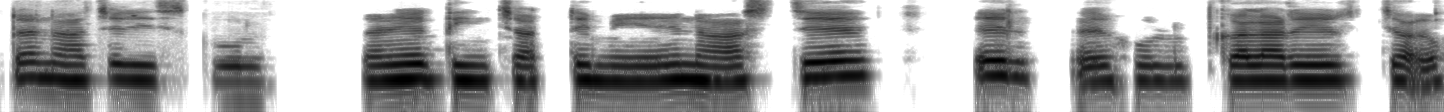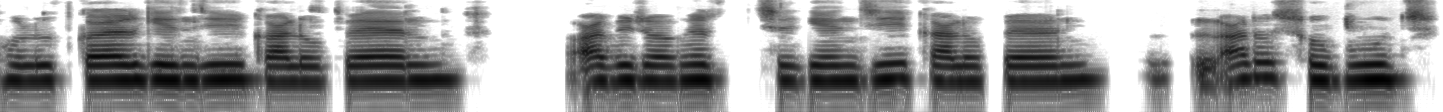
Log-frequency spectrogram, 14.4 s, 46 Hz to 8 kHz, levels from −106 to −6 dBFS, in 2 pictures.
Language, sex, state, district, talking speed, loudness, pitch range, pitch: Bengali, female, West Bengal, Dakshin Dinajpur, 120 wpm, -17 LUFS, 195-205 Hz, 200 Hz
